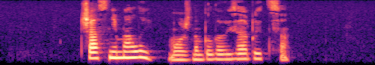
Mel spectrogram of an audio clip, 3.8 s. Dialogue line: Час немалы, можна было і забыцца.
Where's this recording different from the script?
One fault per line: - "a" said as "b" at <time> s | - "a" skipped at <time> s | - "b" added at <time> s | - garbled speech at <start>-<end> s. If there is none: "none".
none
